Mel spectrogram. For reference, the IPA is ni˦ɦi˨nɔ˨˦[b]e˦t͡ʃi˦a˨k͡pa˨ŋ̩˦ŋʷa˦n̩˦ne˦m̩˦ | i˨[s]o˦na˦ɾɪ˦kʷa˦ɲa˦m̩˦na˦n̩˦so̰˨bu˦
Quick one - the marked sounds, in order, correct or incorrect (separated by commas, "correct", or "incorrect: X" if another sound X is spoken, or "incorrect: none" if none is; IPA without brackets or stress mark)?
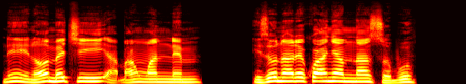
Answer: incorrect: m, incorrect: z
